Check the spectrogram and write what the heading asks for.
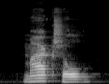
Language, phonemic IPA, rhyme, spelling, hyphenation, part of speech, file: Dutch, /ˈmaːk.səl/, -aːksəl, maaksel, maak‧sel, noun, Nl-maaksel.ogg
- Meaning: 1. something that has been made, a product 2. fabric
